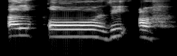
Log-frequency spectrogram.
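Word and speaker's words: القارعة: Al-Qari'ah. Al-Qari'ah. Okay. Oh, try and get a thick sound, okay?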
